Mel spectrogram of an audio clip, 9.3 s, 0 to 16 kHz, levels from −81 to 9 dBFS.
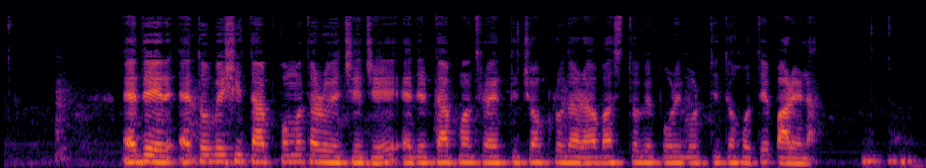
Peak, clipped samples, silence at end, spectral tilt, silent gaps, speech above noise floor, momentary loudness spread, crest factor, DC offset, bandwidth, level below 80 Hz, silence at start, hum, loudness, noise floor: -6 dBFS; under 0.1%; 0.1 s; -6 dB/octave; none; 32 dB; 11 LU; 18 dB; under 0.1%; 11.5 kHz; -54 dBFS; 0.55 s; none; -24 LUFS; -55 dBFS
